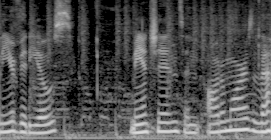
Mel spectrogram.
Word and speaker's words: Audemars: Speaking of that, we have one of your videos, Mansions and Audemars. Is that how you pronounce it?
